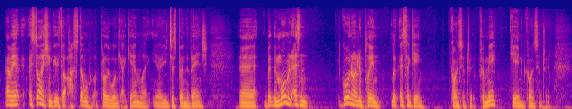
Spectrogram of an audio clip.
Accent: Glasgow, Scotland, United Kingdom; And being Glaswegian, so just got a shot

